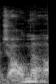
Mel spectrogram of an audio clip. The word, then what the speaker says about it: Jaume: spricht man das im Original Jaume aus, aber die alten Castellanos sagen dann natürlich Raume und demnach ist es, glaube ich, auch in Ordnung.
